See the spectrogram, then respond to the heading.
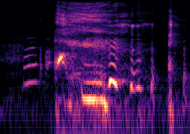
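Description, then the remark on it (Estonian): A single harsh cough bursts out, broad and noisy, followed by a rough throat-clearing rasp and a brief breathy catch at the end. “Sorry, köha.”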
